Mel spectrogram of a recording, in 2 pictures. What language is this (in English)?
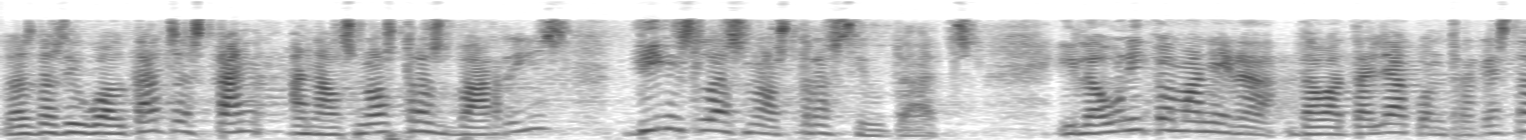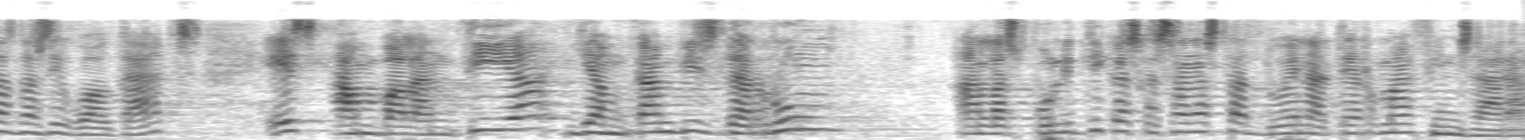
Catalan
